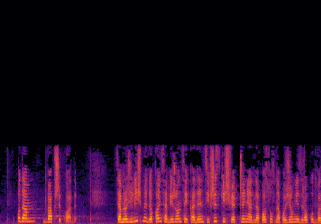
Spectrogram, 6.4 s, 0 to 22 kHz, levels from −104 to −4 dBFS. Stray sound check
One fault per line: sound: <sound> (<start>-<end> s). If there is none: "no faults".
no faults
